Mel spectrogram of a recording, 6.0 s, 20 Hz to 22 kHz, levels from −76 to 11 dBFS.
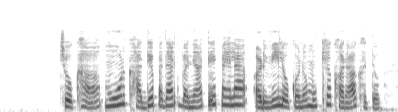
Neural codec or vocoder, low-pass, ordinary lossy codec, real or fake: codec, 16 kHz, 16 kbps, FreqCodec, larger model; 7.2 kHz; none; fake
